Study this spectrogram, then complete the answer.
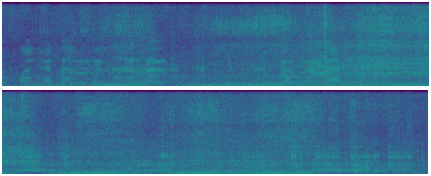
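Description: A four-wheel-drive engine revs hard in repeated bursts.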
